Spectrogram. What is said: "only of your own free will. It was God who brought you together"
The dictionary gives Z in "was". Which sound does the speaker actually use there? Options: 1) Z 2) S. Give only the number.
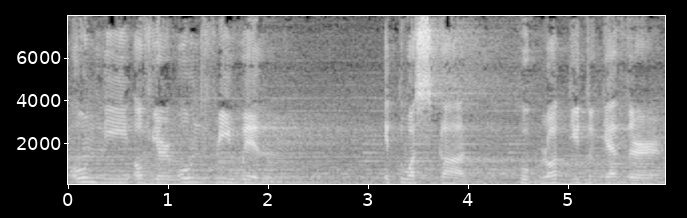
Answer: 2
